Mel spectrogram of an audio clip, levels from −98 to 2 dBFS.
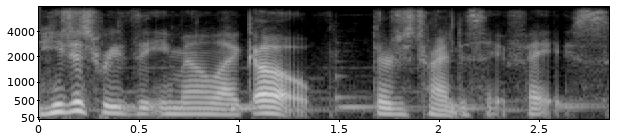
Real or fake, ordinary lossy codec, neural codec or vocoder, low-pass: real; Opus, 32 kbps; none; 7.2 kHz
